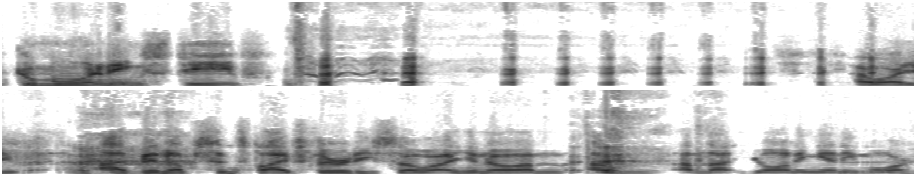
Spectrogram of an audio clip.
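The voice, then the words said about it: Imitates another person's voice. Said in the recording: “my impersonation of Andy Serling”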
